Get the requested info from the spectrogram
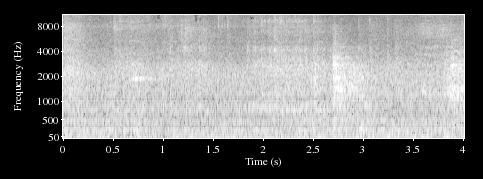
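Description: Metal rattling and scraping from a wheeled foundry ladle cart being pushed across the floor, in short irregular bursts over a steady low workshop hum.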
